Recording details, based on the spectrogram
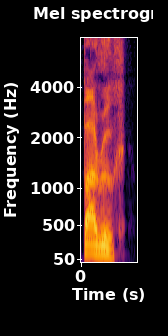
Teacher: with the kh sound like clearing your throat gently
